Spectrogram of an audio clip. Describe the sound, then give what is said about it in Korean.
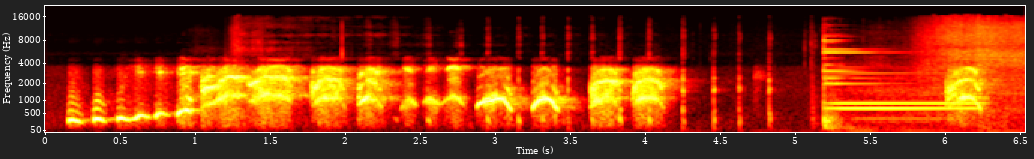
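On a radio show, a person crouching with arms hanging down in a monkey pose imitates a monkey with a rapid series of rising, whooping hoots that speed into loud, excited screeches, followed by a few quick clicks and a brief ringing tone. “아, 이게 보이는 라디오면 좋은데 아, 보이지 않는데 포즈를 취해 야 원숭이 소리가 난다”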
